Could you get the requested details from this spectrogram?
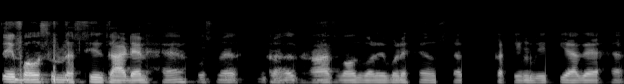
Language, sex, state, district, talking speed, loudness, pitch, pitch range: Hindi, male, Jharkhand, Deoghar, 175 wpm, -23 LUFS, 100 Hz, 100-105 Hz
